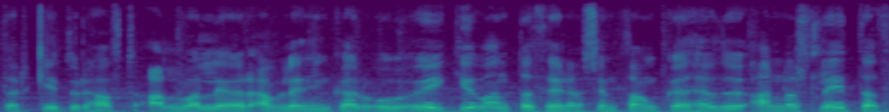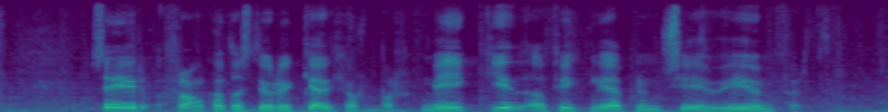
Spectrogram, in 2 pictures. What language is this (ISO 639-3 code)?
isl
